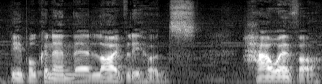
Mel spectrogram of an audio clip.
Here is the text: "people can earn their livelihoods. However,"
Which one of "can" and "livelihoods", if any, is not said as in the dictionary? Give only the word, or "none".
none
